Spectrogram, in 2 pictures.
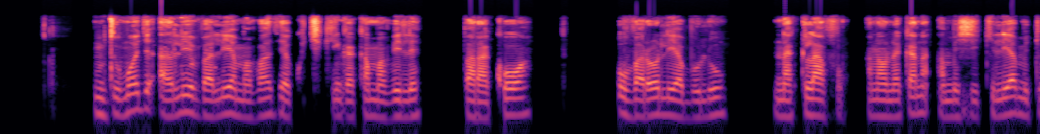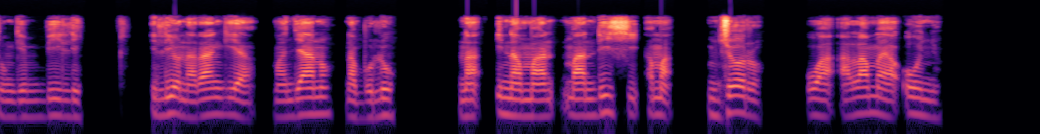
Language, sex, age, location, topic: Swahili, male, 25-35, Nakuru, health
